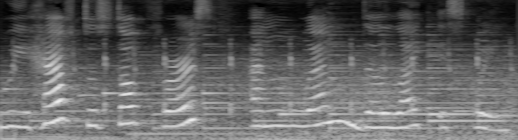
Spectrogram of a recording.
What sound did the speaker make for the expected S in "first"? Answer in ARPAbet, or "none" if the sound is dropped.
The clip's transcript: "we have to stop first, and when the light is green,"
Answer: S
